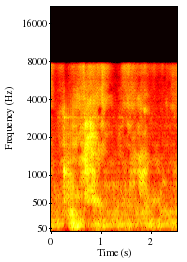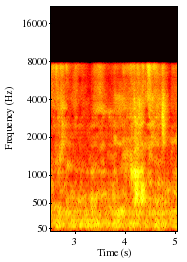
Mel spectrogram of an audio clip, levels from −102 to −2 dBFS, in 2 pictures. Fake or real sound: fake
